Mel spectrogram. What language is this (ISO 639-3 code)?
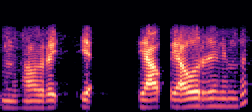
kan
